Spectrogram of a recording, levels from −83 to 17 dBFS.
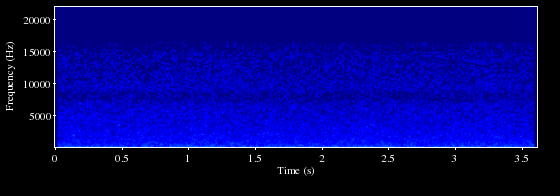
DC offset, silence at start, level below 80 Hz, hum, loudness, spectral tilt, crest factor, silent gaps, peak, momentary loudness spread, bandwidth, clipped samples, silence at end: under 0.1%; 0 s; -66 dBFS; none; -57 LUFS; -2.5 dB/octave; 14 dB; none; -42 dBFS; 1 LU; 16.5 kHz; under 0.1%; 0 s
